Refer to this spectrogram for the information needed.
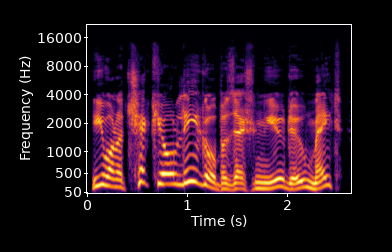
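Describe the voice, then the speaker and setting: A man's voice: high-pitched, sing-song, fairly quick, a bit bright, dry recording, clean studio sound, pitched above the performer's own voice. An older union man barging into a meeting in a comic audiobook, raised voice, belligerent and pedantic, acted out by a male reader. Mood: indignant. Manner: belligerent, indignant, working-class shop-steward talk.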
